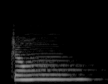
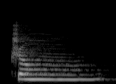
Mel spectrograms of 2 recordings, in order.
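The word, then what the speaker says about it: 中: 한글의 자음에 해당하는 성모, 쯔와 한글의 모음에 해당하는 옹이 결합해서 하나의 음절을 이루고 거기 위에 일성 성조 부호가 표기되어 있으므로 해서 일성 발음으로 중자를 발음해 보면 쫑, 쫑 이런 발음이 나요.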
